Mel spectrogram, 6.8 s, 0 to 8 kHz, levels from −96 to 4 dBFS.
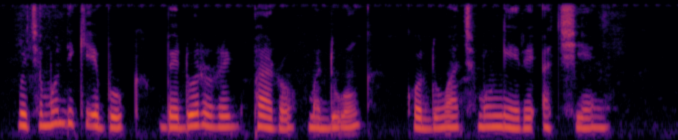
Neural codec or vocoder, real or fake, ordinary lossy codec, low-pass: vocoder, 24 kHz, 100 mel bands, Vocos; fake; none; 7.2 kHz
